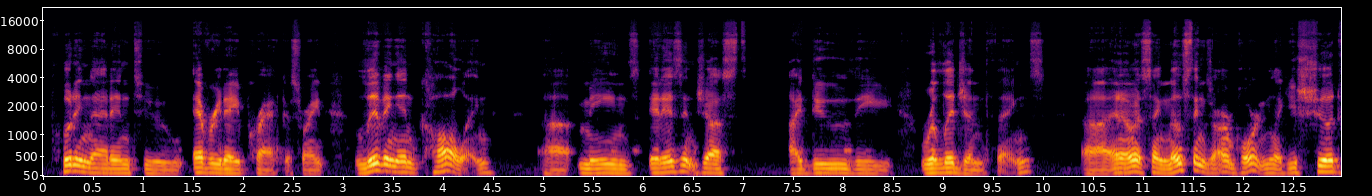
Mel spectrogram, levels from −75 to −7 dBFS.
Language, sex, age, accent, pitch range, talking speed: English, male, 40-59, American, 95-110 Hz, 145 wpm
